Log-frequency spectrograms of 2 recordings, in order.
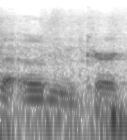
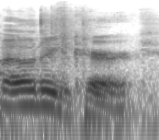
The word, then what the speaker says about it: Odenkirk: because it's got rob odenkirk is how you pronounce his name rob odenkirk rob odenkirk great guy okay good guy but when i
